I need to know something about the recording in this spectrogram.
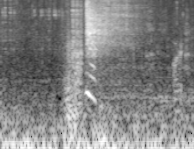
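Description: A heavy metal door scrapes as it is pushed open.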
